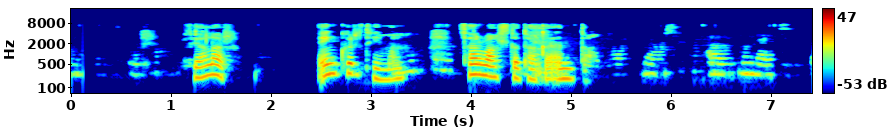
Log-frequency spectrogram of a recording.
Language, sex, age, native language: Icelandic, female, 30-39, Icelandic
